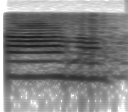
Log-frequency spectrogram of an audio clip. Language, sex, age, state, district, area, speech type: Odia, female, 18-30, Odisha, Dhenkanal, rural, conversation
